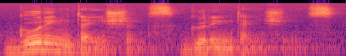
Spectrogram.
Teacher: Aqui, novamente, acontece do D tá entre vogais, aí você pronuncia como um R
